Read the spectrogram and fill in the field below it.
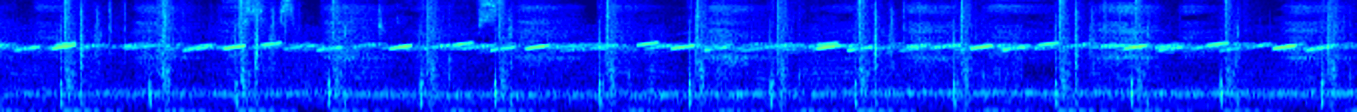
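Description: Footsteps run quickly on a rough road.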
